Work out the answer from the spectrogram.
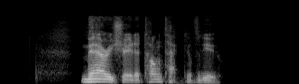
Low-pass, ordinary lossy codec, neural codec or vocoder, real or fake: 9.9 kHz; none; codec, 16 kHz in and 24 kHz out, 0.4 kbps, LongCat-Audio-Codec, fine tuned four codebook decoder; fake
